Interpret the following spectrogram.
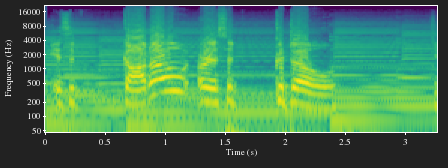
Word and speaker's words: Godot: It's not Gobo, it's Godot, Your Honor. Gobo. It's kinda good indicator that the T is silent.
